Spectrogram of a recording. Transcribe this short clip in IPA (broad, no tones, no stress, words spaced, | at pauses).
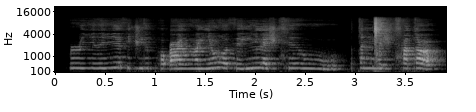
ɹiːðiːe̯ θit͡ʃjɪ pʰɔʔʕɛo̯ɦɑ̃jlĩ ʁʷɛθɪ jĩ læʃt͡sʰɪ ɦuː | tˤiŋ͡ǀæʃt͡sʰɛtˤu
